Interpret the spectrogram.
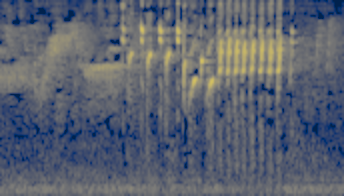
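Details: European goldfinch of the Saira joker type singing: soft warbling slides into a rapid string of sharp, evenly repeated chirps, about a dozen in under two seconds.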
